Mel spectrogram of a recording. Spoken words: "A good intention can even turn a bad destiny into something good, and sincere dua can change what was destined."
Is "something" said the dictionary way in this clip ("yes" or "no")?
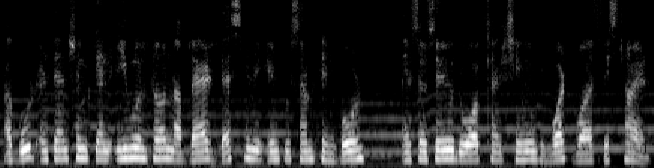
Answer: no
